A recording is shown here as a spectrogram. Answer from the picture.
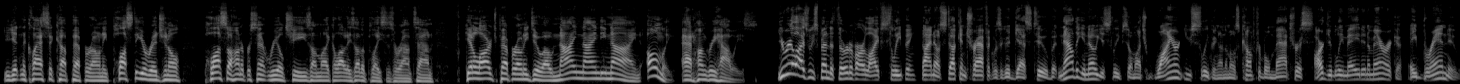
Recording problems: wrong speed and pitch; too fast and too high; 1.6 times normal speed

